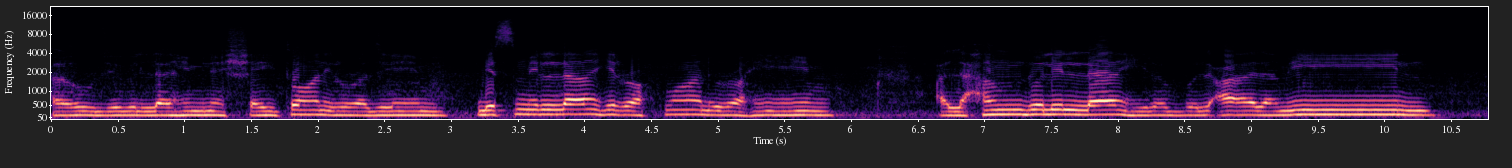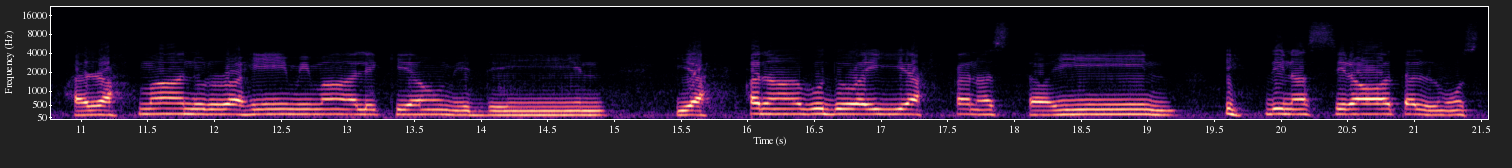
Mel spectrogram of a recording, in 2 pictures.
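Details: Adult male reciting one week after surgery for an inflammatory vocal cord polyp, following long-standing broken, hoarse voice; clear voice after vocal cord polyp removal, reported much improved.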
